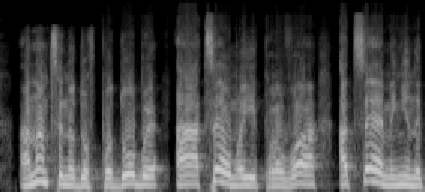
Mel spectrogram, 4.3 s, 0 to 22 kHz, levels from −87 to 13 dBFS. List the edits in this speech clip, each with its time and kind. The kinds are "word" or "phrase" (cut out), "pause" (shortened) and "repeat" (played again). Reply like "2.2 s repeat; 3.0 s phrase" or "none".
1.7 s pause; 2.3 s word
